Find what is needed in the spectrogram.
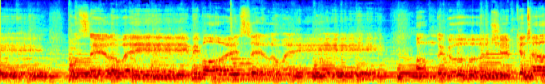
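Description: A man singing a folk ballad chorus in long held, wavering notes over a strummed acoustic guitar.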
